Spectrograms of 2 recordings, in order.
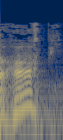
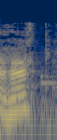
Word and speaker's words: HAARP: o título do livro A palavra harp e Harpa no inglês americano possuem pronúncias similares assim quando se fala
